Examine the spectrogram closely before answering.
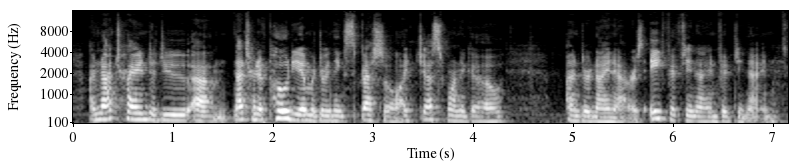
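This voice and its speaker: A woman talks with a Midwestern American accent. Her pitch varies in an ordinary way. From US Midwest. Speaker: podcast co-host. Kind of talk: casual chat. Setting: studio.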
